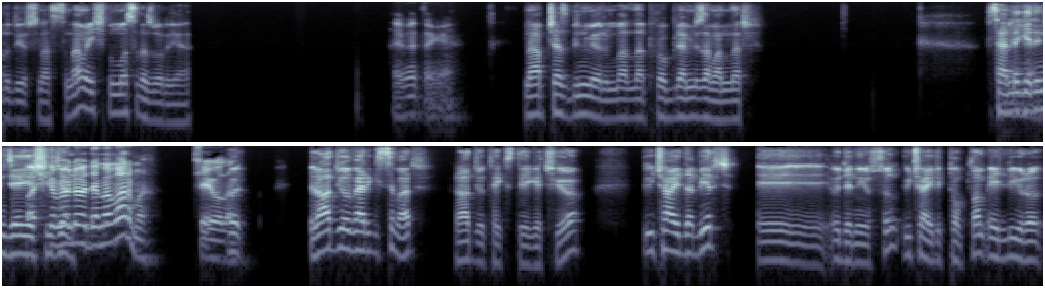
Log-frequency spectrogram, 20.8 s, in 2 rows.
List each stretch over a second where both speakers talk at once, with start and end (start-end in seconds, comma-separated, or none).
9.9-11.2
